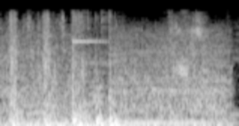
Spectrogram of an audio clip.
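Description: Action-film soundtrack of a car chase: a car engine running with a steady low drone, several sharp knocks over it, and film music and a man's voice in the mix.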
